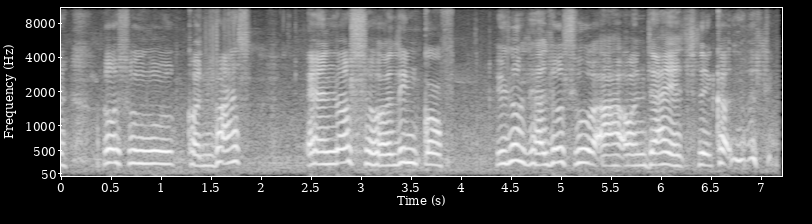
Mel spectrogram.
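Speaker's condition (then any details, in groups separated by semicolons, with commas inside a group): Cerebral palsy; from birth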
